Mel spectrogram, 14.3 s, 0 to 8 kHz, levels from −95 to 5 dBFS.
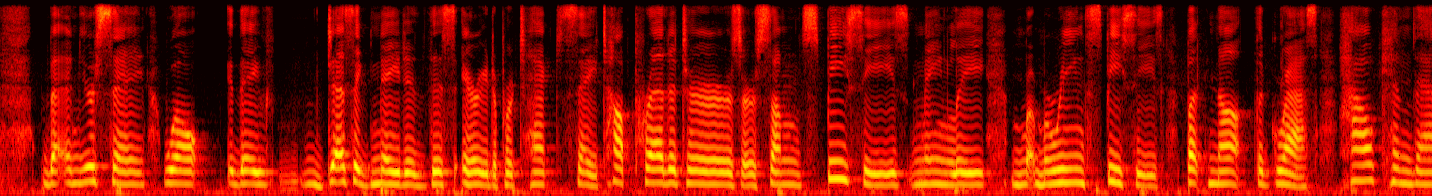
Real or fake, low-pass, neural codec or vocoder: real; 7.2 kHz; none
